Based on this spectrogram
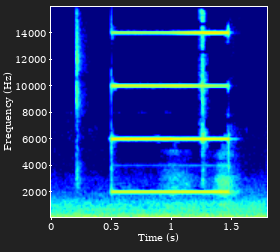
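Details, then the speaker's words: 2002 Mercedes CLK 230 W208 convertible soft-top microswitch (grey/brown wires) rechecked on multimeter continuity: one steady high beep of about a second as switch closes; opens and closes properly, microswitch working. "yep open close open close so that micro switch is working"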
